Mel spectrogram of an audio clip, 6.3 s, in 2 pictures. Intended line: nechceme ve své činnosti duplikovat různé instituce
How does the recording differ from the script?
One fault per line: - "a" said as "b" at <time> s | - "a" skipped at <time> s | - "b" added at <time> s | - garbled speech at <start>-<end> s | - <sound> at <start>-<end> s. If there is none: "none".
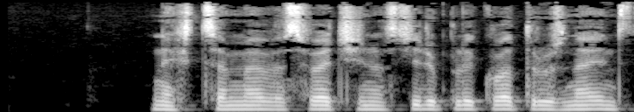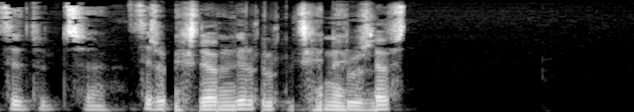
- garbled speech at 3.8-5.2 s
